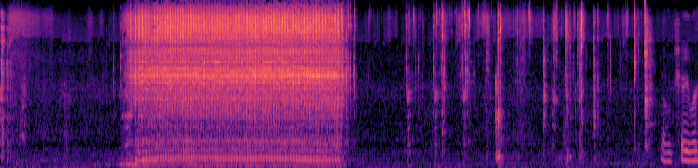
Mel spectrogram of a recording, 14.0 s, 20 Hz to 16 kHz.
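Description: A Juki DDL-8700 industrial sewing machine stitches through a thick folded fabric section in one loud, steady run of about four seconds, then stops; soft handling clicks and rustles follow.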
